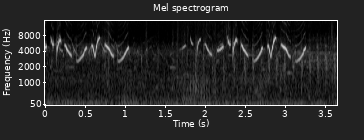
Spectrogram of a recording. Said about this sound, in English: The common yellowthroat.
